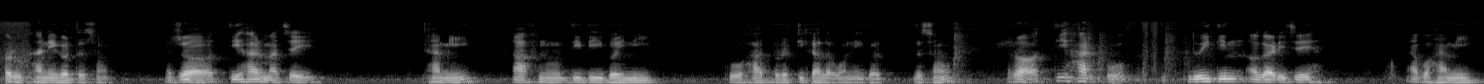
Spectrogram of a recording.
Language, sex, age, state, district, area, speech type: Nepali, male, 30-45, West Bengal, Kalimpong, rural, spontaneous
